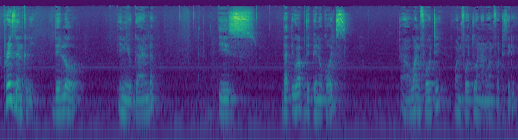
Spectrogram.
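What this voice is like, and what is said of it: African-accented English. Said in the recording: “My accent is typical African.”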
